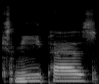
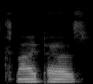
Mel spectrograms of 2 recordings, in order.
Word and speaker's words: Knei: person's name wrong before I think I was saying knaz but it's Kai um uh the last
